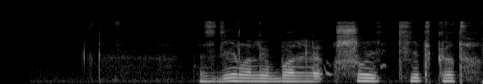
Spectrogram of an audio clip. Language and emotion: Russian, neutral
